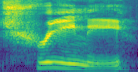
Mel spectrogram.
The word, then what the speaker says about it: Trini: Her name is pronounced Trini.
